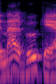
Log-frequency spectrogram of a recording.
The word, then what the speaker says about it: Madubuike: Madubuike, I thought you nailed the pronunciation there.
